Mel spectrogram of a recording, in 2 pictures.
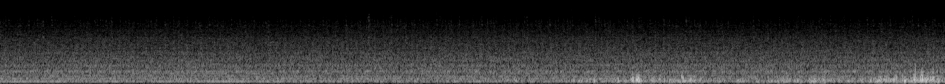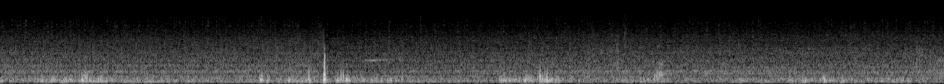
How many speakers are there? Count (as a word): zero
